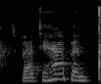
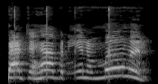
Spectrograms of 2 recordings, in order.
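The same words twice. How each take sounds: First: Said in the usual way. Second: Much higher, louder, fast repeat; excited urgency. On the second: Shown as a demonstration. Teacher urges class that the violence is imminent, loud. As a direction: make it feel imminent, building urgency.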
